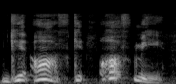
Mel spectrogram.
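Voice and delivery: hammed-up shrieking boy; mock shriek. A narrator's reading. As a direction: squeal it out in fake panic. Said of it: "Ben shrieked".

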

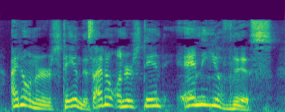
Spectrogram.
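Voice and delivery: high, exasperated confusion; bewildered protest. A narrator's reading. Character demands answers, bewildered.

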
